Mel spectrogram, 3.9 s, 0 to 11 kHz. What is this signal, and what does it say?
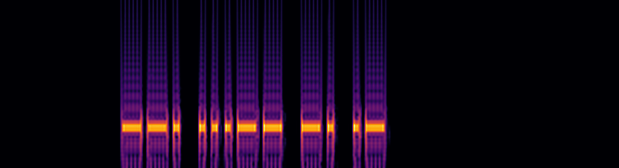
Morse code, heard as a keyed tone, about 30 wpm, 700 Hz. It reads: G3NA
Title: DXCC-100 Call Signs - 4 Characters - Repeated 2x - 30wpm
